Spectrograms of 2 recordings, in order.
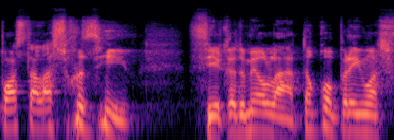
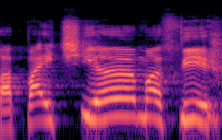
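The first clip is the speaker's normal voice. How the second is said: very slow, stretched-out, high-pitched yell; 8 semitones higher than usual. Retelling calling out a car window to a son near his friends: imitating own past shout.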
